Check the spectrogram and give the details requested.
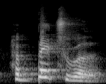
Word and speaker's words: habitual: Okay, the first word, habitual. Habitual. There are 4 syllables in this word, and the syllable B gets more volume because that's the stressed syllable.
